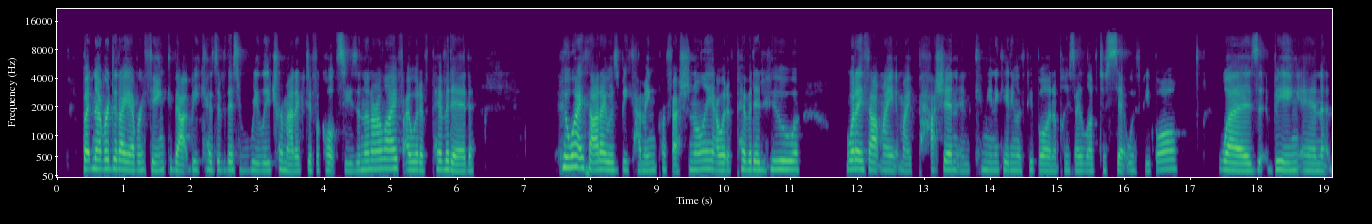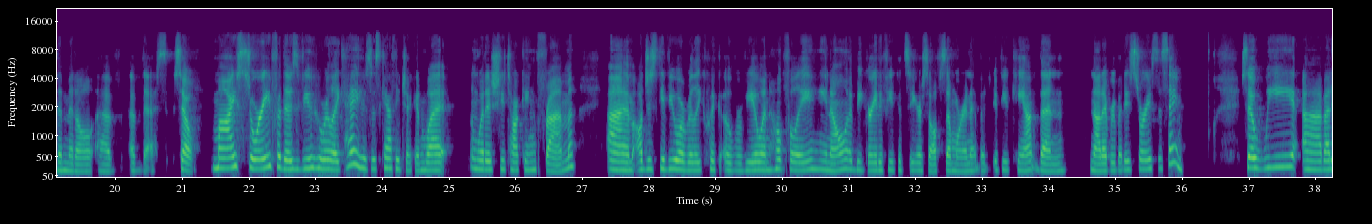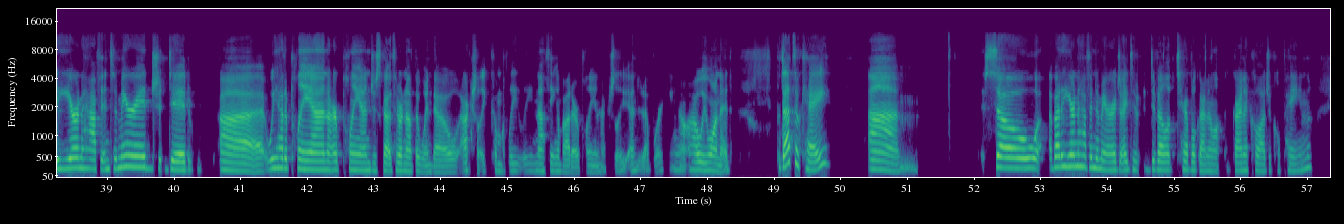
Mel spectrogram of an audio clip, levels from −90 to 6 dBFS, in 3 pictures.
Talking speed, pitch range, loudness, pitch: 185 wpm, 175-215 Hz, -25 LUFS, 195 Hz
